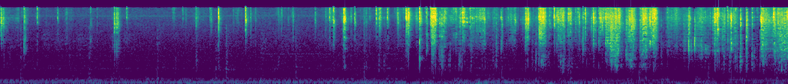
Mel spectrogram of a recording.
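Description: Printed foil wrapper being peeled and crumpled off a chocolate surprise egg: a run of crinkling, crackling rustles that get busier in the second half.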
